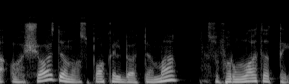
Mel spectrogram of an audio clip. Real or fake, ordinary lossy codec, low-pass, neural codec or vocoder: real; Opus, 24 kbps; 7.2 kHz; none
